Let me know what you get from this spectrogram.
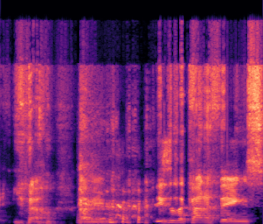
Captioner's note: laughs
